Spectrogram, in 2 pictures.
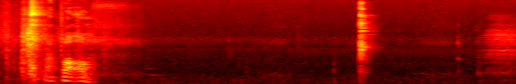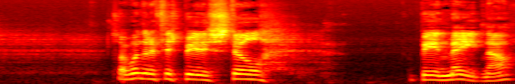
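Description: A man speaks close by, calmly.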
